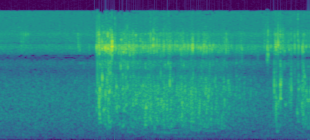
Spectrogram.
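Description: Kayak paddle strokes in the water: after a quiet second and a half, the blade dips in with a splash and water trickles and drips off it, followed by another set of splashes about four seconds in.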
